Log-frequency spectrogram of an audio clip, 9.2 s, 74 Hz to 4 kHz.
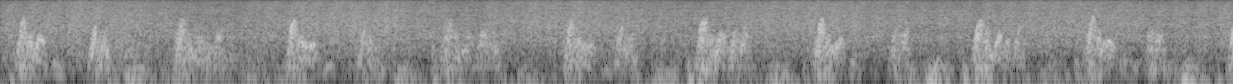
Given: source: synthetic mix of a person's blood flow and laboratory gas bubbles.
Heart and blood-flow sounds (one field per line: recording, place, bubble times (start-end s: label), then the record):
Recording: Doppler ultrasound of blood flow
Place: precordium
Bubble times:
2.58-2.98 s: bubbles
3.03-3.10 s: bubbles
3.20-3.30 s: bubbles
From the record:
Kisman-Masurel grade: 211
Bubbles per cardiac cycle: several, 3 to 8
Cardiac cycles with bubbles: 1 to 10%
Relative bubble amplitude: barely perceptible (0.100 to 0.250)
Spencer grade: 1 (occasional bubble signal discernible with the cardiac motion signal, with majority of cardiac periods free of bubbles)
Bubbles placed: only in the low amplitude regions of the cardiac cycle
